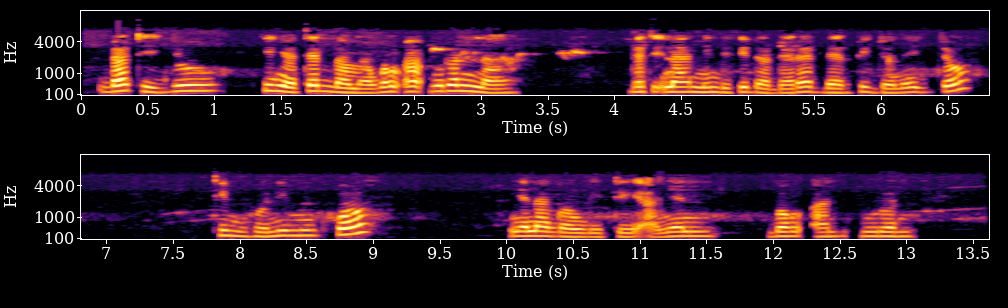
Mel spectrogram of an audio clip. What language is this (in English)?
Kuku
